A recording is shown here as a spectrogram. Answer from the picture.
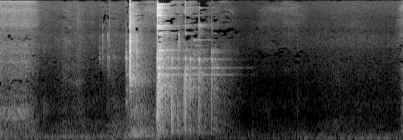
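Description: A few sharp metallic clinks and a short rattle, about a second and a half in, from a trailer hitch lock and coupling being handled.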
